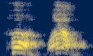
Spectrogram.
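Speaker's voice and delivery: high, musing little wow; put-on wonderment; mock impressed. Acts his own impressed reaction.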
